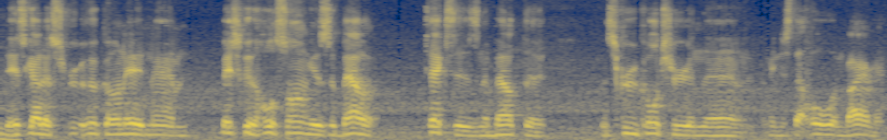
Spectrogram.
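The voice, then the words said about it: Strong Southern US country accent. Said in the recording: “got a real strong accent, like a southern, more like a what people would associate with like like country accent ... that kind of sound in terms of the voice ... a cool accent ... my old southern accent”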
